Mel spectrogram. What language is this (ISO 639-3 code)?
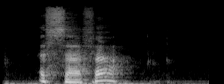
kab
